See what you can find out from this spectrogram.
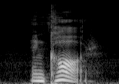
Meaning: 1. a “real man”, a capable man, a full grown man (compare kraftkarl (“strongman”), karlaktig (“in manly fashion”)) 2. man (male human) 3. husband
- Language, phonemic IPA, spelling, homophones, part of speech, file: Swedish, /kɑːr/, karl, kar, noun, Sv-karl.ogg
